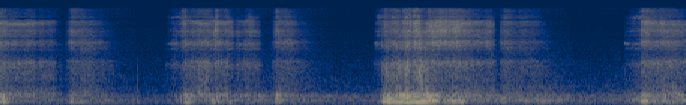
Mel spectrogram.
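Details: Pet Corgi Cooper snoring in deep sleep: a steady sequence of loud, grating inhalations and wheezes, one long heavy snore in the middle, rhythmic and close, in a quiet room.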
